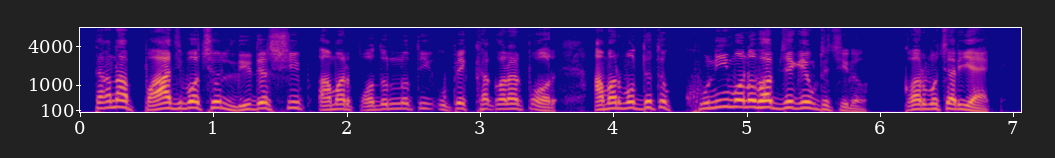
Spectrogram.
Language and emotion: Bengali, angry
